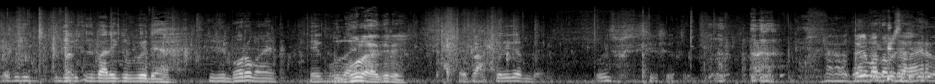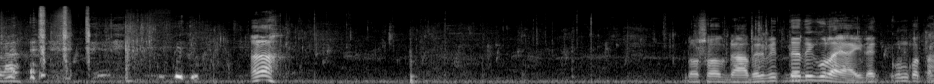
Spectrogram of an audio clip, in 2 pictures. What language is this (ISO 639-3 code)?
ara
